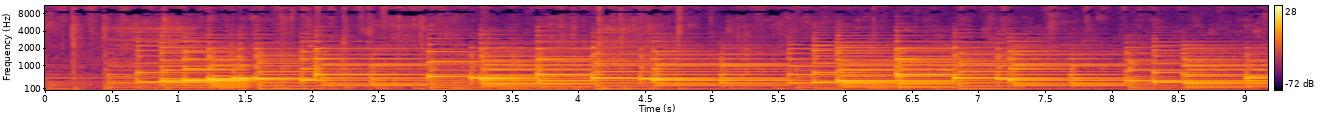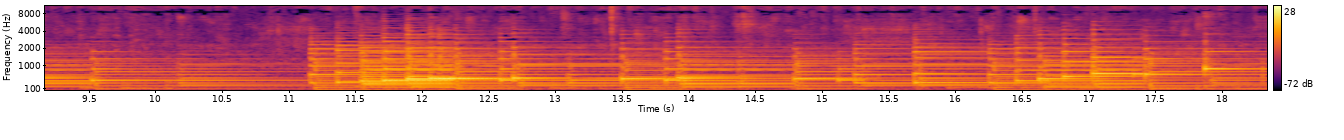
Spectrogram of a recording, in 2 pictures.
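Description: Background piano music: a steady, flowing run of single struck notes that ring and fade. It dips briefly and swells again about eleven seconds in.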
